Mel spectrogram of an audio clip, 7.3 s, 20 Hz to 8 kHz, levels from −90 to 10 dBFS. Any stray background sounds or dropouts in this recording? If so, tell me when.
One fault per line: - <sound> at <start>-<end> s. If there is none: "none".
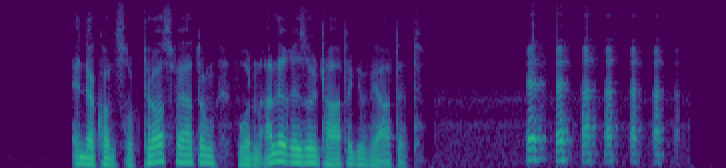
- laugh at 5.3-6.8 s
